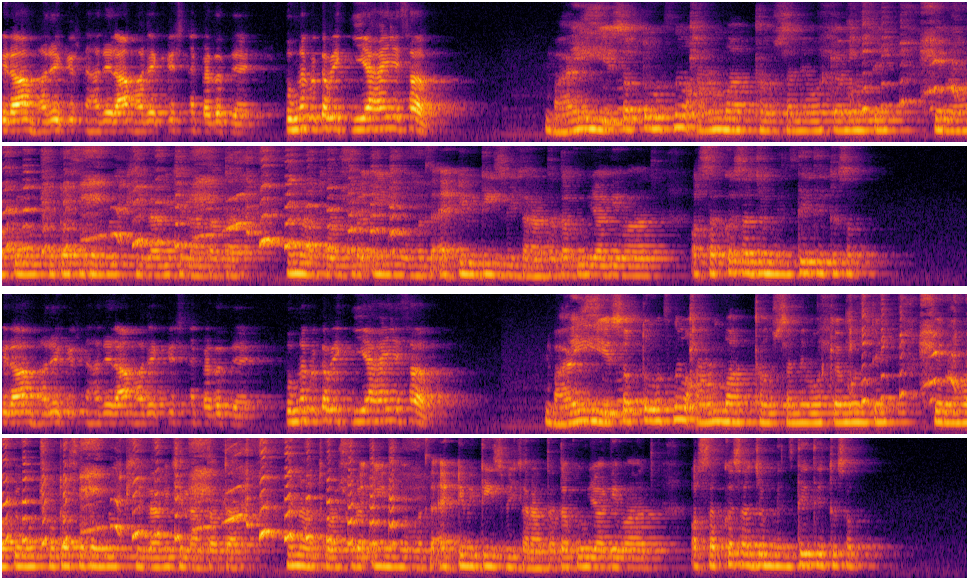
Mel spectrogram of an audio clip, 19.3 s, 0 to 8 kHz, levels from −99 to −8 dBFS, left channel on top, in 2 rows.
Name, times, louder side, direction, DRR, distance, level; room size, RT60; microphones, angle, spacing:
voice 1, 0.0-1.8 2.0-2.5 2.8-4.3, left 5 dB, 30° left, 10 dB, 0.4 m, -23 dB
voice 2, 5.4-16.2 16.5-18.2, right 2 dB, 65° right, 0 dB, 1.1 m, -27 dB
Laughter, 5.8-6.3 6.9-7.0 8.2-13.8, right 4 dB, 45° right, 0.7 m, -29 dB
6.6 x 3.2 x 5.8 m, 0.86 s
head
